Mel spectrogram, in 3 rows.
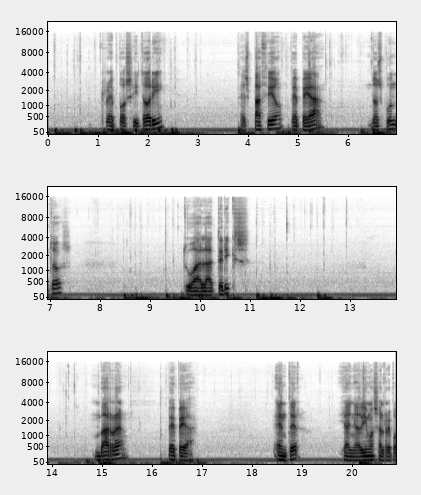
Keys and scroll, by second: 0.0-2.9 typing, 4.2-6.4 typing, 8.4-11.5 typing, 12.6 typing, 15.5-17.4 typing, 20.5 Return.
